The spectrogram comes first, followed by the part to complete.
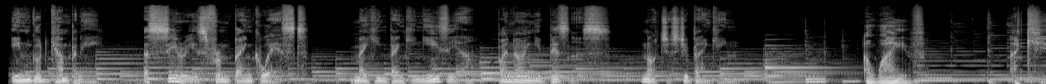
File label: narration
